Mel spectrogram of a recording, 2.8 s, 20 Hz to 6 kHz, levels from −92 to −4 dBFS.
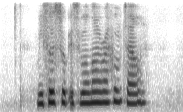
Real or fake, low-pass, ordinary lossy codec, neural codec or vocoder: fake; 5.4 kHz; none; codec, 16 kHz, 1.1 kbps, Voila-Tokenizer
